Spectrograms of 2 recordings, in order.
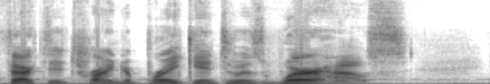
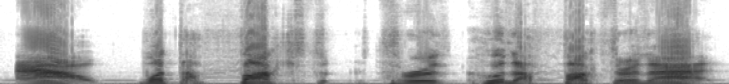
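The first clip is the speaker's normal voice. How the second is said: higher, louder pained outburst, hammed-up; angry outcry; 6 semitones higher, 5 dB louder than usual. Coil hit by a crowbar, hammed-up angry outcry. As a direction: cry out in mock pain and fury. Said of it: "He goes".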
